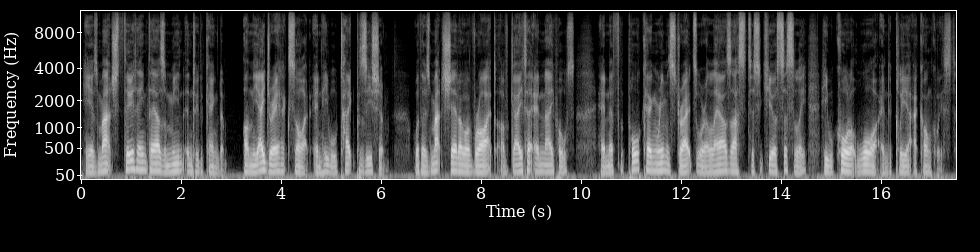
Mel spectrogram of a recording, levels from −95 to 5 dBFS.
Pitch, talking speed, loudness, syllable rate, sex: 100 Hz, 170 wpm, -20 LUFS, 4.7 syllables/s, male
